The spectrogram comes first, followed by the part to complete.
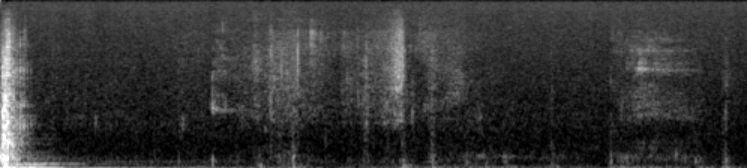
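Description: A van door pulled shut with a single heavy slam right at the start, the thud dying away within about half a second. Faint small knocks and rustles follow.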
